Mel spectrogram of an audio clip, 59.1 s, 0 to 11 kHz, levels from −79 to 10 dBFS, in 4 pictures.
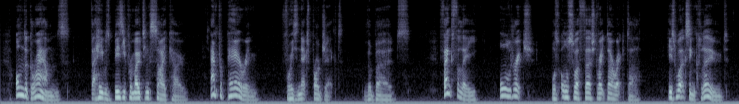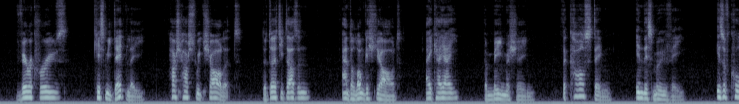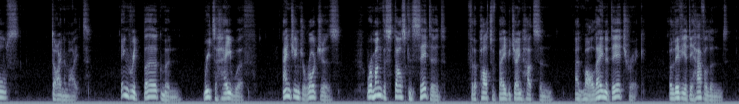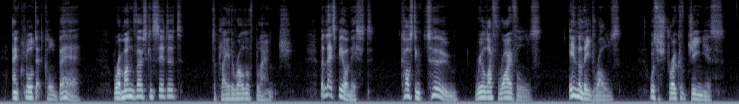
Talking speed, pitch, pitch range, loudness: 115 wpm, 100 Hz, 90-135 Hz, -21 LUFS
